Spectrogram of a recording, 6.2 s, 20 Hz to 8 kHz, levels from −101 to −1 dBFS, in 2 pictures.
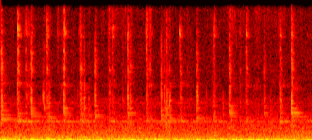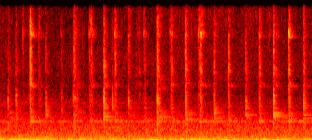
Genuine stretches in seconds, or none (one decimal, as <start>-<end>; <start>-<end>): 0.0-3.1; 4.2-6.2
